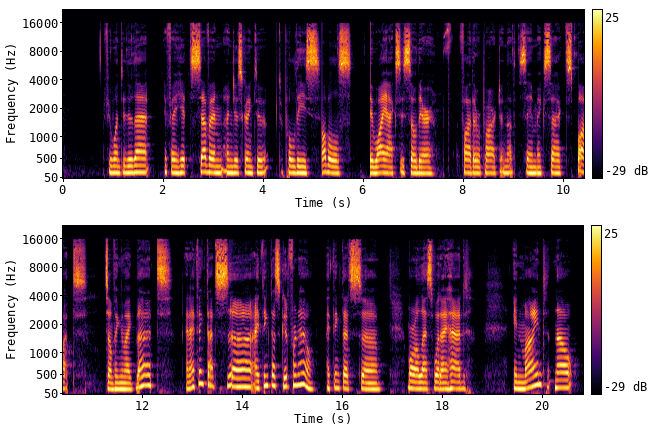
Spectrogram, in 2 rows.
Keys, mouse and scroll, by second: 1.4 s, 1.9 middle click, 1.9 KP_7, 3.0 g, 5.4 click, 5.9 g, 6.5 g, 8.9 click, 9.1 g, 10.1 click, 10.4 g, 11.3-11.8 scroll down 2, 11.8 scroll up 2, 12.1 scroll down 1, 12.7-13.5 scroll up 1, 13.7 shift+middle click, 14.6 scroll up 1, 15.4 scroll down 1.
